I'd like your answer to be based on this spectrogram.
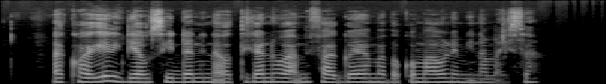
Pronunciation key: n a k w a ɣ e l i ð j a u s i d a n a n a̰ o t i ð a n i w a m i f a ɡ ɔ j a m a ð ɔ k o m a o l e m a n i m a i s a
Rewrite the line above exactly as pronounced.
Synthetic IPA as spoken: n a k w a ɣ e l i ð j a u s i d a n i n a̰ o t i ɣ a n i w a m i f a ɡ ɔ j a m a ð ɔ k ɔ m a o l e m i n a m a i s a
